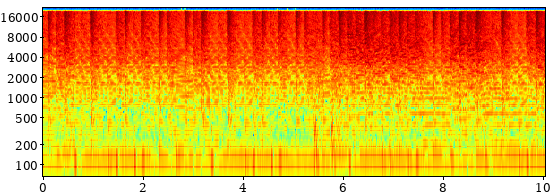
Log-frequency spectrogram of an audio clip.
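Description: Loud, busy electronic music from the Sega Genesis football video game Mutant League Football, with a pounding bass line, steady driving percussion and layered synth tones, playing continuously with a brief break in the bass around the middle.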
